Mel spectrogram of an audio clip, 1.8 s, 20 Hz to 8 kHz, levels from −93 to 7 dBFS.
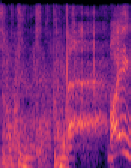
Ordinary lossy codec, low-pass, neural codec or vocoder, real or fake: none; 7.2 kHz; codec, 16 kHz, 4.8 kbps, FACodec; fake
